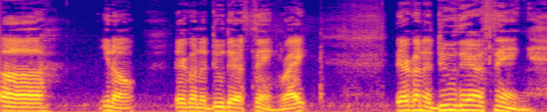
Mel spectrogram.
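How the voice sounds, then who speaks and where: The pace is fairly slow, with long, frequent pauses. Pitch varies in an ordinary way. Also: man, medium pitch for a man. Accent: New Orleans. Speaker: online commentator. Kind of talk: casual monologue vlog. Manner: casual, hesitant with fillers.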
